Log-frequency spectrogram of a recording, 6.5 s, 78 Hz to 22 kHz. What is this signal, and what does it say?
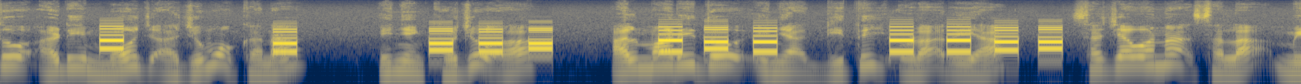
DTMF, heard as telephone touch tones, dialled by hand, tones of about 120 ms, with speech in Santali. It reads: 9 1 417 382 3358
